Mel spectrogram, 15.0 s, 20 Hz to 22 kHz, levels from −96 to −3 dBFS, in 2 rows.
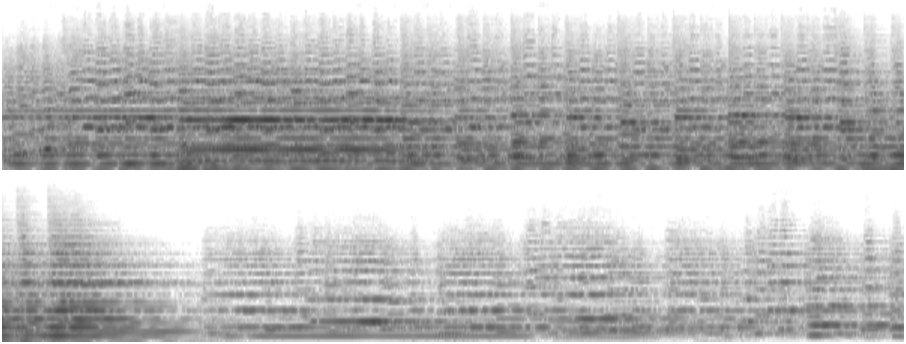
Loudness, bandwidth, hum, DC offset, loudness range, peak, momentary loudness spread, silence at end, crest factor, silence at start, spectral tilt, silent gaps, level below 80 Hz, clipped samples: -34 LUFS; 16.5 kHz; none; under 0.1%; 14 LU; -18 dBFS; 18 LU; 0 s; 18 dB; 0 s; -5 dB/octave; none; -66 dBFS; under 0.1%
